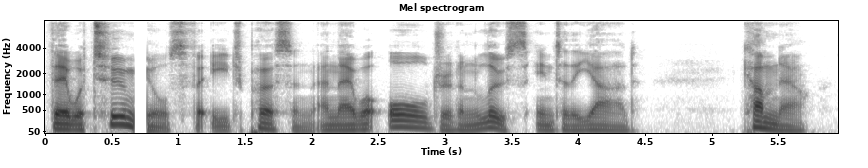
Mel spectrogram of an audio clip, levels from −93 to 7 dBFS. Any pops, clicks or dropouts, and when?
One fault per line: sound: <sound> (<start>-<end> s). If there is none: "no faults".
sound: dropout (0.7-0.8 s)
